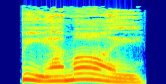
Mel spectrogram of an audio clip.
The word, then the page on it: bmi: British English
